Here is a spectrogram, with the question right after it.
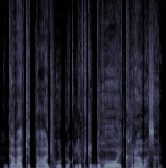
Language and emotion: Kashmiri, disgusted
